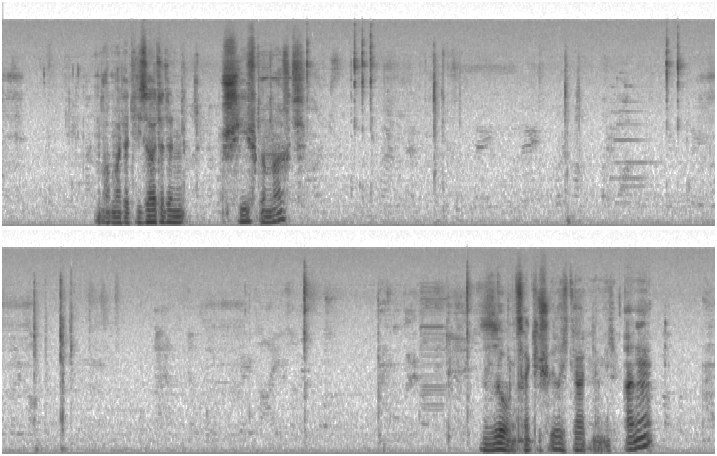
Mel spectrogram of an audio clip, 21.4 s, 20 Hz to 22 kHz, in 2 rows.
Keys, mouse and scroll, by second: 2.7 a, 4.0 c, 6.6 g, 11.2 a, 11.6 a, 14.4-16.4 middle drag, 19.3 s, 19.4 click.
